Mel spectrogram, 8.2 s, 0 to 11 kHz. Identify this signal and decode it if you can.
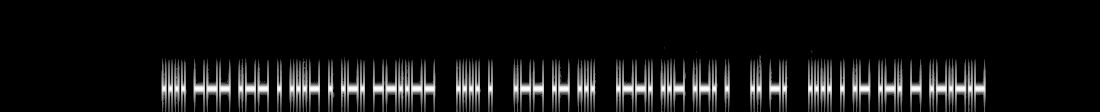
Morse code, heard as a keyed tone, about 49 wpm, 700 Hz. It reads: HOWEVER, HE WAS PURE IN HEART.
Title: Sentences from Top 1500 Words 50wpm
